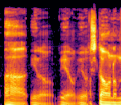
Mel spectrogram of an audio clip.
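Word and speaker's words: Stoneham: you know you know stone them not stone ham stolen um you know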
